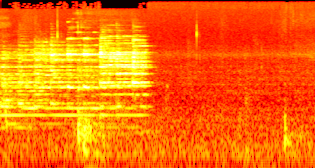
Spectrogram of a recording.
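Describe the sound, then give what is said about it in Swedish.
A smartphone ringtone plays a bright, melodic tune for about two seconds, then cuts off abruptly as the phone is flipped over, leaving quiet background noise with a couple of faint soft taps. “Slickt att bara vända på telefonen sådär alltså.”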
